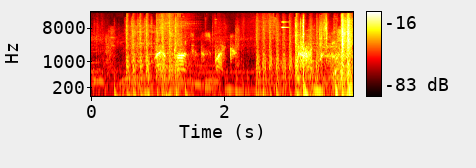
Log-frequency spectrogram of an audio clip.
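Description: Rapid SMG gunfire bursts in Valorant, a clattering run of close shots rising toward the end, with voices talking over it.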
